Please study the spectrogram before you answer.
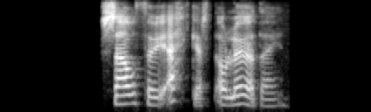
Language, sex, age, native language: Icelandic, female, 40-49, Icelandic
